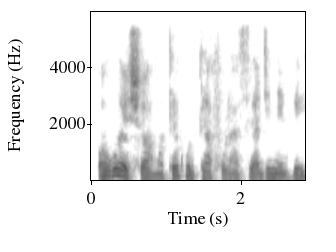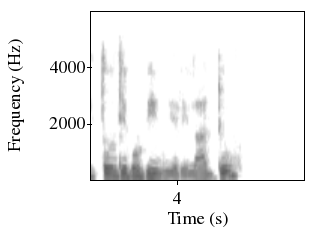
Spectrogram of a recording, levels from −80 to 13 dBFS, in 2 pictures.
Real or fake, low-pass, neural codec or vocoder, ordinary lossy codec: fake; 5.4 kHz; vocoder, 44.1 kHz, 128 mel bands, Pupu-Vocoder; MP3, 32 kbps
